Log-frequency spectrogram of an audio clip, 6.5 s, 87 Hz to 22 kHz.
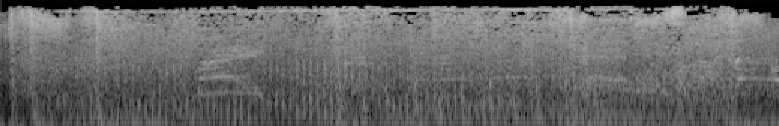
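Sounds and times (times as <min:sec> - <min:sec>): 
rotors of several helicopters flying overhead: 0:00.2 - 0:06.4.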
